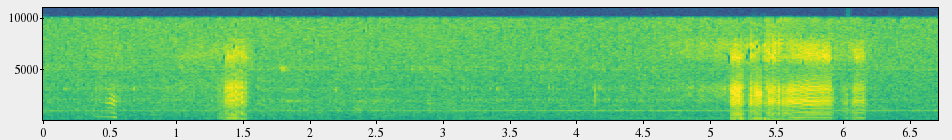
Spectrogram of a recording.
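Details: Fat male house cat snoring while asleep: a short soft snort, then a louder raspy, buzzing snore near the end followed by a brief small snuffle, over a quiet room hum.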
